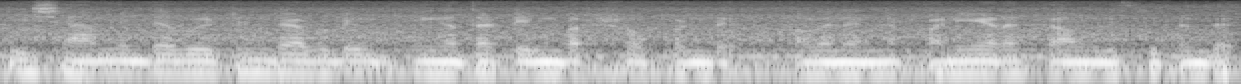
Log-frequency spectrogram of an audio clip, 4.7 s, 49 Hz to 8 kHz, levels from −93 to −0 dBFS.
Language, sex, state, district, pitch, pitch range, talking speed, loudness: Malayalam, male, Kerala, Kasaragod, 95 Hz, 90-95 Hz, 140 wpm, -13 LUFS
